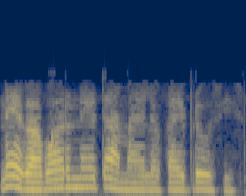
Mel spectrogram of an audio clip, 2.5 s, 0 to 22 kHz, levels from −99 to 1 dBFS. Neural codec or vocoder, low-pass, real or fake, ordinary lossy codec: none; 7.2 kHz; real; AAC, 16 kbps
